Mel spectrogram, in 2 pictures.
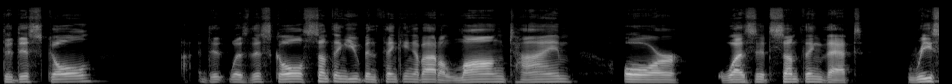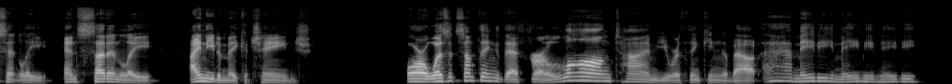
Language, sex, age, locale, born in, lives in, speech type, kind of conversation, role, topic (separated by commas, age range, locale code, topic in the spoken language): English, male, 40-44, en-US, United States, United States, conversation, podcast, host, How do you approach goals that challenge and inspire you at the same time?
